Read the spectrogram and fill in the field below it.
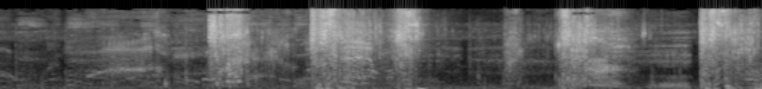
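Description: Zombies snarl and shriek in loud bursts.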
